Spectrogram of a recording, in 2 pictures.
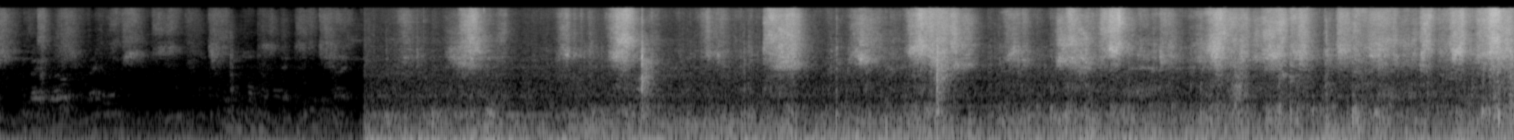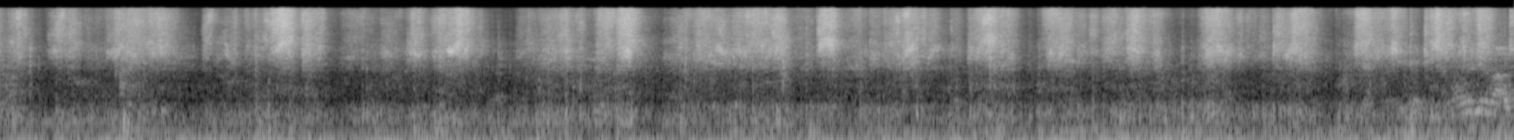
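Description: Many bare feet shuffling, scuffing and slapping on foam judo mats, with gi cloth rustling, as a group drills stepping footwork. It comes in suddenly about four seconds in as a steady busy scuffing over a low rumble.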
